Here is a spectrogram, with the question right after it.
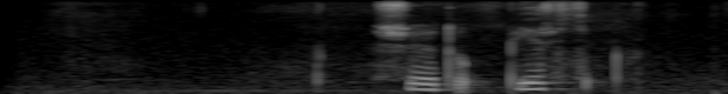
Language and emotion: Russian, neutral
